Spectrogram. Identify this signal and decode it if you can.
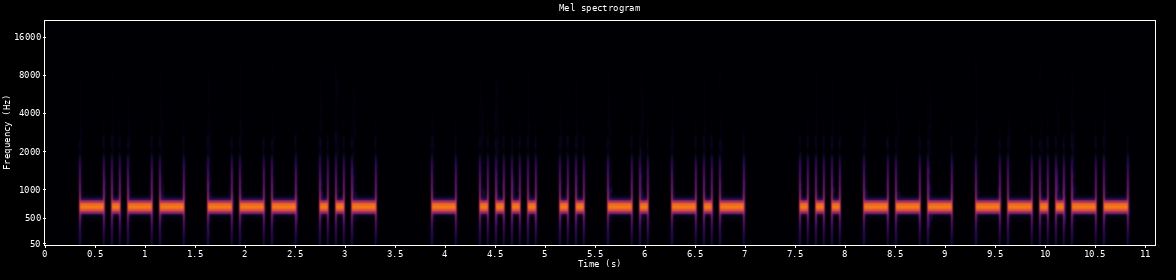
Morse code, heard as a keyed tone, about 14 wpm, 700 Hz. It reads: YOU THINK SO,
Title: Sentences from Top 200 Words 15wpm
